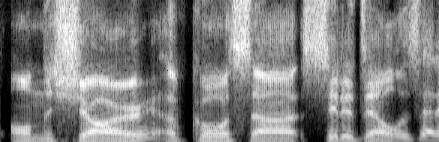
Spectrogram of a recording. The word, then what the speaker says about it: Citadel: Of course, Citadel, is that how you pronounce the band name? Sure is. Citadel, yeah.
